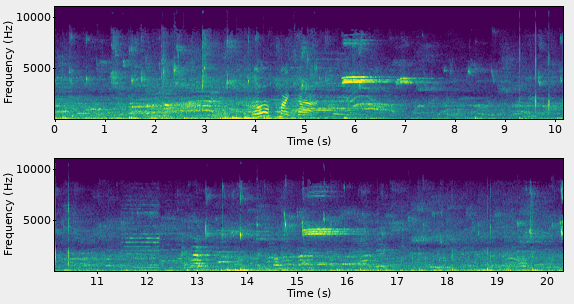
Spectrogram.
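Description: Spectators chatter and cheer in a large echoing gym.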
